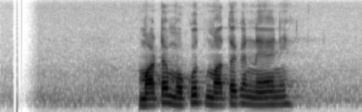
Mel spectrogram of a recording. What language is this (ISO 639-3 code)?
sin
